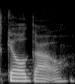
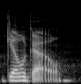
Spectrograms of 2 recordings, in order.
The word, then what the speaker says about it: Gilgo: Is that how it's pronounced? – I think it's Gilgo. – Gilgo.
